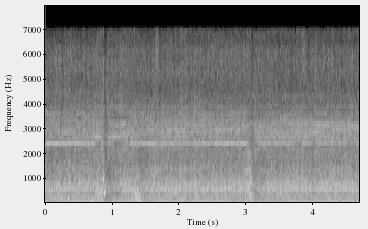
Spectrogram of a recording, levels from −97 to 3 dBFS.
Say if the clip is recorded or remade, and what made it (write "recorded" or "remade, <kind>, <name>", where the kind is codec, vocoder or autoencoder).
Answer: remade, autoencoder, DAC-VAE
